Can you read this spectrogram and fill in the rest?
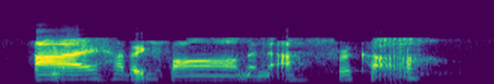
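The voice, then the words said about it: Meryl Streep's subtle Danish accent. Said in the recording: “a subtle accent... the Danish accent”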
